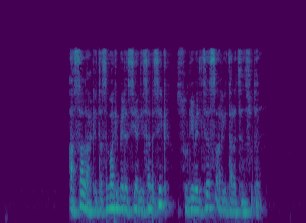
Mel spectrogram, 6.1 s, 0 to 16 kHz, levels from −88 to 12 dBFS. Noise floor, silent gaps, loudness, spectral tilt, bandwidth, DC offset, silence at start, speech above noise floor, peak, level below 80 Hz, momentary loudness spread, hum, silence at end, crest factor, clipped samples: -88 dBFS; none; -41 LUFS; -6.5 dB/octave; 8 kHz; under 0.1%; 1.4 s; 47 dB; -24 dBFS; -74 dBFS; 12 LU; none; 0.9 s; 18 dB; under 0.1%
